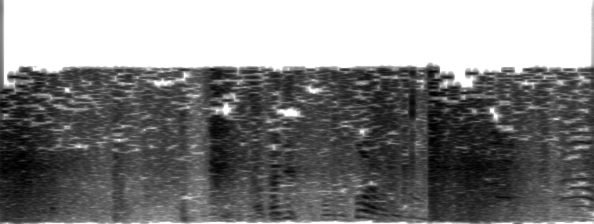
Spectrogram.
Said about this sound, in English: First, here's a video of them shooting men pulled off a truck in the legs.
